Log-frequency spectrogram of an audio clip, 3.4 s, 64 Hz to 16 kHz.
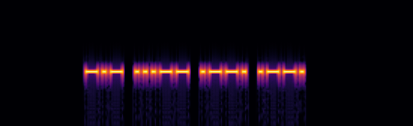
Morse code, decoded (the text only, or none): K3PP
